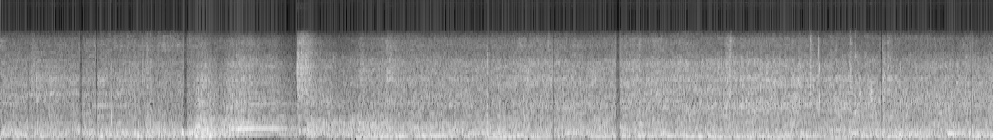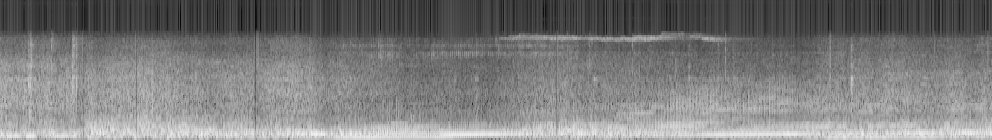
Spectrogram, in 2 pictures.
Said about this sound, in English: Traffic is an absolutely defining reality of life in Manila. Over time, actually, you learn not to make plans or plan to do anything without taking traffic into account. It's generally the biggest factor of anything you do.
